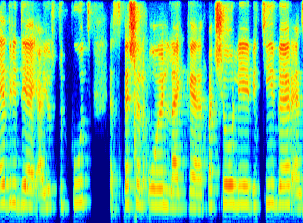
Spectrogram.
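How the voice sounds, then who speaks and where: The background is quiet. A woman talks in a high voice with fairly even intonation. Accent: non-native. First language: not English. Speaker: essential oils presenter. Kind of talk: presentation. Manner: halting.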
